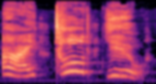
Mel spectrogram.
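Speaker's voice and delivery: loud, high, drawn-out scolding; gasped reproach. A narrator's reading. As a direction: stretch out an emphatic told-you-so. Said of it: "Hermione gasped".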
